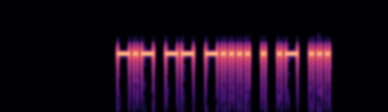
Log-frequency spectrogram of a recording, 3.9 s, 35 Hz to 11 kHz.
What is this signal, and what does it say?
Morse code, heard as a keyed tone, about 30 wpm, 700 Hz. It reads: KM6EAS
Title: USA Call Signs - 6 Characters - 4x Character Spacing - 30wpm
